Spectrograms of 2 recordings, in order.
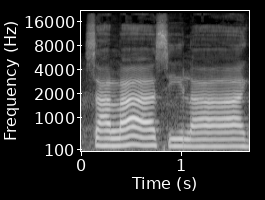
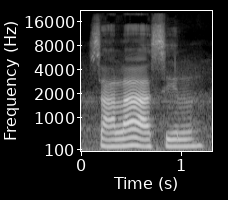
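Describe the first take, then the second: First: The word ends with a long 'a' vowel. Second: The word ends on the 'l' consonant. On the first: "menetapkan alif kalau saat waqaf pada salasil" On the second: "dibuang alifnya menjadi salasil"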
